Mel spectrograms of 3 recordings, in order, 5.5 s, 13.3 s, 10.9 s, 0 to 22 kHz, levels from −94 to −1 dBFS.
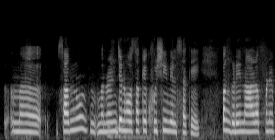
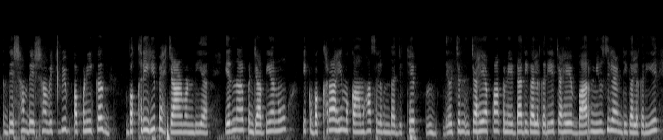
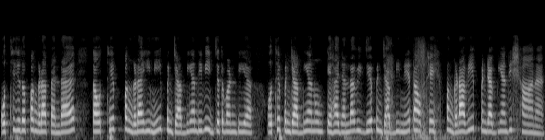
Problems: constant background noise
